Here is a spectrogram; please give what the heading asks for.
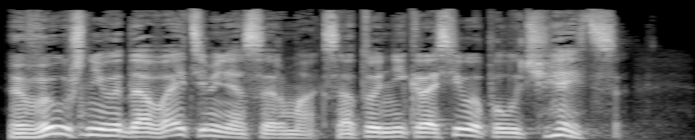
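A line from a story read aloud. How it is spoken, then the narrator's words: After laughing. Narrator (Russian): отсмеявшись, сказал сэр Манго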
